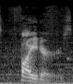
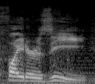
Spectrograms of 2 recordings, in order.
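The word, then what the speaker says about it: FighterZ: So, Namco Bandai has said it's Fighters.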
